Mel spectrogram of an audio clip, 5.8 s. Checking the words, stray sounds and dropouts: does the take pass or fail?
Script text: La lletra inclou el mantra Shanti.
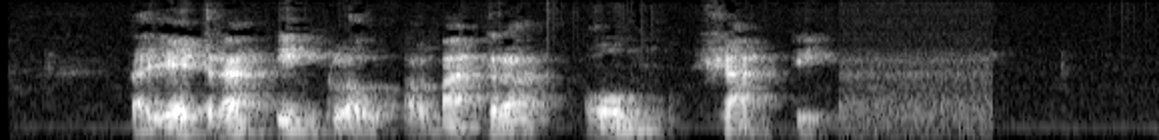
fail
